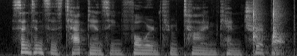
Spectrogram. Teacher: Notice how this sentence starts out with a run of dactyls, which creates a flowing rhythm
